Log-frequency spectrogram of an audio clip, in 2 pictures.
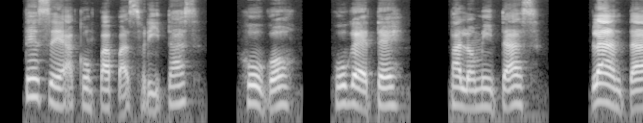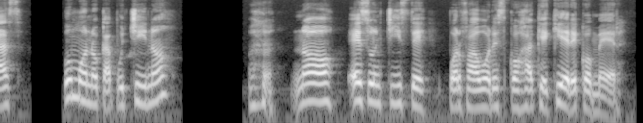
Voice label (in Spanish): Voz Chica mostrador; personajes chica carton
